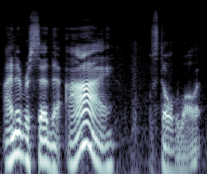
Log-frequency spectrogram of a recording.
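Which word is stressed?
I. The stress is on the second "I".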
